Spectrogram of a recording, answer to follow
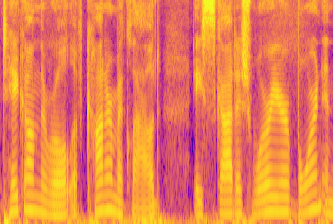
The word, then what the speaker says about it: Connor MacLeod: Okay, you screwed that up. It's Connor MacLeod of the Clan MacLeod.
